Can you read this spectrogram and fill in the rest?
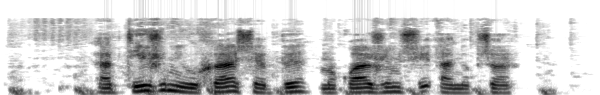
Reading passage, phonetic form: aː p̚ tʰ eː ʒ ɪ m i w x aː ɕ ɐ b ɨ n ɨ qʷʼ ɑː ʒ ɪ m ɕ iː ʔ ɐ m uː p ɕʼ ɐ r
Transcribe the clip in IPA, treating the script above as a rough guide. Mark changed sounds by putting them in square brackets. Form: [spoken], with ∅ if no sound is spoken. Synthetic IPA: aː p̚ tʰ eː ʒ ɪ m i w x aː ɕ ɐ b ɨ [m] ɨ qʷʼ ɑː ʒ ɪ m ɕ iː ʔ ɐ [n] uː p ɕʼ ɐ r

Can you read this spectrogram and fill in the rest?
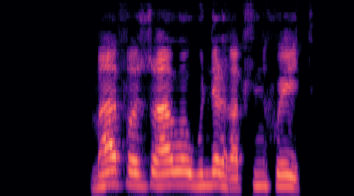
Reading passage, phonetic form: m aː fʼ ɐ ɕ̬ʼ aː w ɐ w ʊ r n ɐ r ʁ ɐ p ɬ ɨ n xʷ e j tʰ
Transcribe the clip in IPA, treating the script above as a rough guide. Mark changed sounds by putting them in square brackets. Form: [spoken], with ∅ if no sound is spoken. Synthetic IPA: m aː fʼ ɐ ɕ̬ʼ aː w ɐ w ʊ [∅] n ɐ r ʁ ɐ p ɬ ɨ n xʷ e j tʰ

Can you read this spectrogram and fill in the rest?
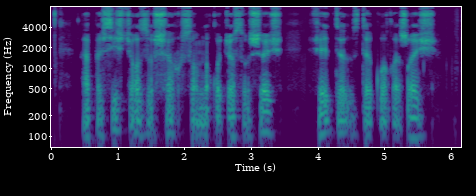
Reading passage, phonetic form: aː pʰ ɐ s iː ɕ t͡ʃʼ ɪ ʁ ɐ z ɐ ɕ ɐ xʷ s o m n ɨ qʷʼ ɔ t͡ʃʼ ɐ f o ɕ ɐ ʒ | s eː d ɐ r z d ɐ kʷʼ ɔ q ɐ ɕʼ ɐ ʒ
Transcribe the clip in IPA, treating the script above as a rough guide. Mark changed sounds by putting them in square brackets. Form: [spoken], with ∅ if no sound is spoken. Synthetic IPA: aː pʰ ɐ s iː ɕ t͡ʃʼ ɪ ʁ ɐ z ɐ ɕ ɐ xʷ s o m n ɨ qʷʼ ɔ t͡ʃʼ ɐ [s] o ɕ ɐ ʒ | [f] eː d ɐ r z d ɐ kʷʼ ɔ q ɐ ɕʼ ɐ ʒ

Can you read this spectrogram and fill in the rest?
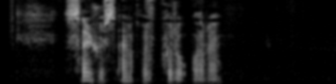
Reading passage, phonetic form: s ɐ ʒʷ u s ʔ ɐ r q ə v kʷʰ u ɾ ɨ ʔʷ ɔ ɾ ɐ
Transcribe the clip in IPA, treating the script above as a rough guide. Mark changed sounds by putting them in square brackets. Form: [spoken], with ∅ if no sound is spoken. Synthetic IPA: s ɐ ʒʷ [ʊ] s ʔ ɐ r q ə v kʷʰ [ʊ] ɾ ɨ ʔʷ ɔ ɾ ɐ

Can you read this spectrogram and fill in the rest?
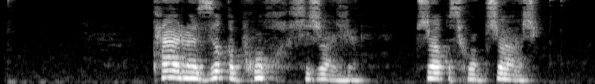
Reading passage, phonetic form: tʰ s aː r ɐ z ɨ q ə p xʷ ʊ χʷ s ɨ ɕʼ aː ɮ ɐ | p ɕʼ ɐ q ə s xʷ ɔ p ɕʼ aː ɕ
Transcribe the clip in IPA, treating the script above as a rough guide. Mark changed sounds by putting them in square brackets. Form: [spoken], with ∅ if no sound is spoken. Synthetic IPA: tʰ [ħ] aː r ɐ z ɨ q ə p xʷ ʊ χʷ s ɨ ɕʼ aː ɮ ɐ | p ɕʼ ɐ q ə s xʷ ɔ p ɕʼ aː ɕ

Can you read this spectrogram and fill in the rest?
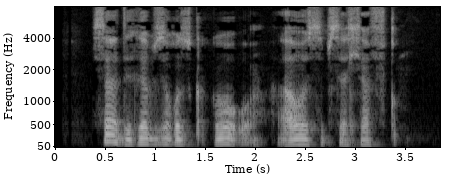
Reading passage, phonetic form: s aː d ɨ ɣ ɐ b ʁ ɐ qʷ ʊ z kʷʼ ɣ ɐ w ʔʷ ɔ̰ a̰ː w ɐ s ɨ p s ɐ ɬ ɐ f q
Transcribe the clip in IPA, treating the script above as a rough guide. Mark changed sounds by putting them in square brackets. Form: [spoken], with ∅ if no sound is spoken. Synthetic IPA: s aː d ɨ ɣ ɐ b [z] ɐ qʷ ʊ z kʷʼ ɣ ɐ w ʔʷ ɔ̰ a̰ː w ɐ s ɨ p s ɐ ɬ ɐ f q

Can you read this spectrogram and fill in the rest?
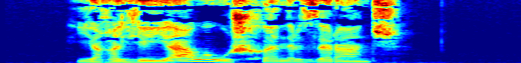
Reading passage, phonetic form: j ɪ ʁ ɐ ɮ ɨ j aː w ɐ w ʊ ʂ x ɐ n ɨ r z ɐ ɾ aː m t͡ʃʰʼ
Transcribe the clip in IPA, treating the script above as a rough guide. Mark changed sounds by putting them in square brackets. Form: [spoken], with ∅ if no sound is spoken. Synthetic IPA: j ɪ ʁ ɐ ɮ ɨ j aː w ɐ w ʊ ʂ x ɐ n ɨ r z ɐ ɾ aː [n] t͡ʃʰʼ

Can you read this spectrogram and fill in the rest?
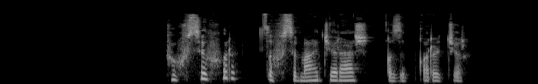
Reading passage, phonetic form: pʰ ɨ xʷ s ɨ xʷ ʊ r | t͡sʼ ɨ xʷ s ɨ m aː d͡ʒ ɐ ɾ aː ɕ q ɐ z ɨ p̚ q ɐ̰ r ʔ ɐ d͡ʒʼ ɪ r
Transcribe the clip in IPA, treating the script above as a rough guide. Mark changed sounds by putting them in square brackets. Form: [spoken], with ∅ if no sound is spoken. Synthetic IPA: pʰ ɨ xʷ s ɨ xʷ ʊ r | t͡sʼ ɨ xʷ s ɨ m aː d͡ʒ ɐ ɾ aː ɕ q [ə] z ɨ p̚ q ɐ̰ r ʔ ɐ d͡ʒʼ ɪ r

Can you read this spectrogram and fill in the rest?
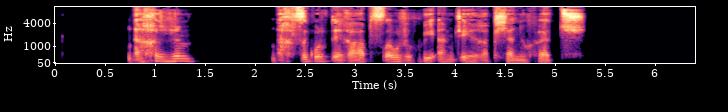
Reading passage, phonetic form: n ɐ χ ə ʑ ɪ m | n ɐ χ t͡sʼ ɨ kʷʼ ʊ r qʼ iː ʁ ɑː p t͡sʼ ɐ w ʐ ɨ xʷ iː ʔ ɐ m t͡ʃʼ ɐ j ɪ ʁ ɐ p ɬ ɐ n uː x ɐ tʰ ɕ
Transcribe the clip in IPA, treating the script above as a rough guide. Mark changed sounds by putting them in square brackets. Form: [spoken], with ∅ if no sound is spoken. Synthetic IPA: n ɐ χ ə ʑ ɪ m | n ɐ χ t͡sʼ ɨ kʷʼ ʊ r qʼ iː ʁ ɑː p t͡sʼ ɐ w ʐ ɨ xʷ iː ʔ ɐ m t͡ʃʼ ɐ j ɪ ʁ ɐ p ɬ ɐ n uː x ɐ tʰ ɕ

